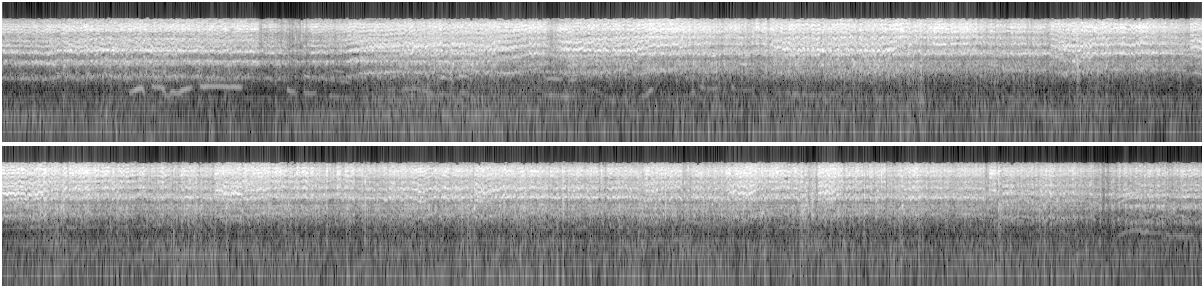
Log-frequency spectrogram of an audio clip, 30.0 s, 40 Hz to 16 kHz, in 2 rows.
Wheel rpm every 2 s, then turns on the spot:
160, 160, 190, 210, 220, 220, 220, 220, 230, 220, 230, 230, 230, 220, 170.
none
